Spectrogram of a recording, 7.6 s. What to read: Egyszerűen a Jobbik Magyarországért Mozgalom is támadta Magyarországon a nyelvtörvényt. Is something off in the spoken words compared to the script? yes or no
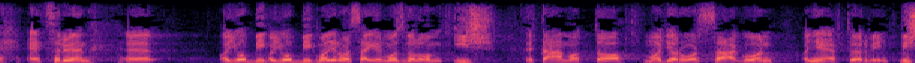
yes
